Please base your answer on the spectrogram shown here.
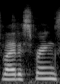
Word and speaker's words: Vita Springs: the late 70s, and it's always been pronounced Vita Springs, even before the vineyard was there. And so I think the proper Latin would be Vitae Springs, but you know, we've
